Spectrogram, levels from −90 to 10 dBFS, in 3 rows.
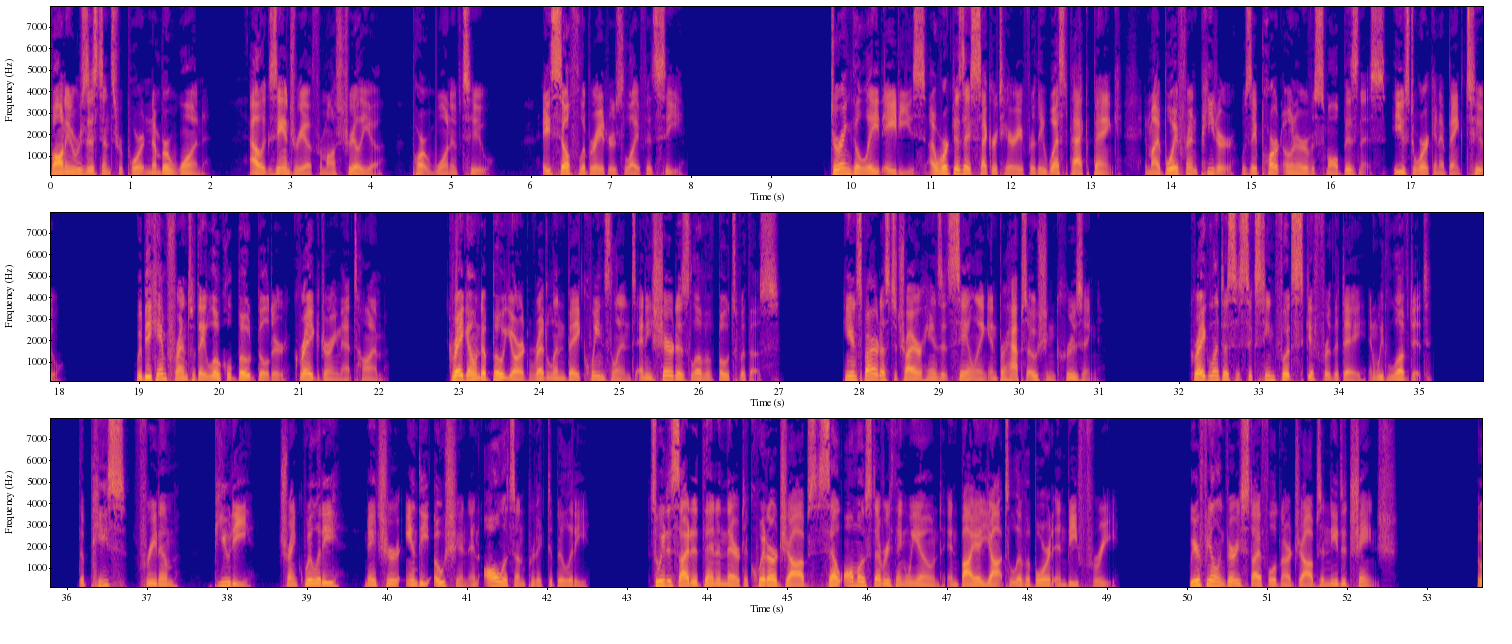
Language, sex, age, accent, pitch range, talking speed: English, male, 20-39, American, 105-145 Hz, 175 wpm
